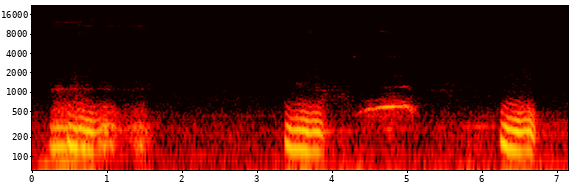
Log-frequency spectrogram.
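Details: Two Siamese cat siblings snoring in a duet; three low, buzzy, harmonic snores roughly every three seconds, with a short higher gliding tone between the second and third, in a quiet indoor setting.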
